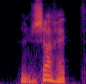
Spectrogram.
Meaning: 1. charette (small two-wheeled cart) 2. period of intense work (to meet a deadline)
- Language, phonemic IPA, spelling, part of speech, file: French, /ʃa.ʁɛt/, charrette, noun, Fr-charrette.ogg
